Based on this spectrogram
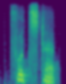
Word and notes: footstep: Indian

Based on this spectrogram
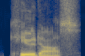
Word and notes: kudos: American English

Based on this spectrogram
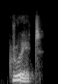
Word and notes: cruet: Indian

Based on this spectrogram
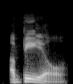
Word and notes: abele: American English

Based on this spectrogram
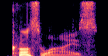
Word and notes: crosswise: British English

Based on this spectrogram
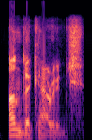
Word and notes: Undercarriage: British English

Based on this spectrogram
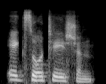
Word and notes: exhortation: Indian

